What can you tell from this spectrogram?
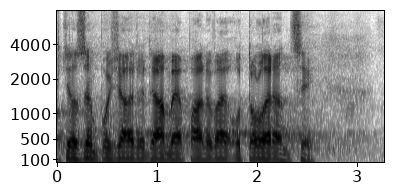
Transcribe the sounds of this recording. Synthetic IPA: xcɛls̬ɛmpo̞ʒaːdat̪̚daːmɪapaːno̞vɛːʔo̞t̪o̞lɛɾant͡sɪ

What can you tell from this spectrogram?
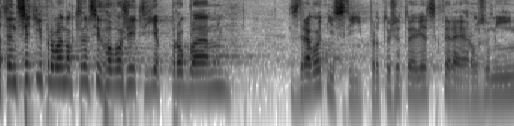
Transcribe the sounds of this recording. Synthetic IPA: ʔat̪ɛnt̪r̝̥ɛciːpɾoblɛːmʔo̞k̚t̪ɛɾɛːmsɪɦo̞vo̞r̝ɪt̪jɛpɾoblɛːm | zd̪ɾavo̞t̪ɲɪt͡st̪viːpɾo̞t̪o̞ʒɛt̪o̞jɛvjɛt͡skt̪ɛɾɛːɾo̞zumiː

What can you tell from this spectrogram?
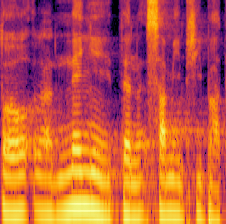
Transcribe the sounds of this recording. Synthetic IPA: t̪onɛɲɪt̪ɛnsamiːpr̝̥iːpat̪

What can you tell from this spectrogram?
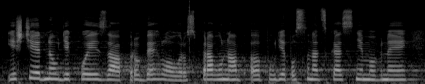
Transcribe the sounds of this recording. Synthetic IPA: jɛʃcɛjɛdno̞wɟɛkujɪzapɾʔo̞bjɛɦlo̞wɾo̞spɾavunapuːɟɛposlanɛt͡skɛːsɲɛmo̞vnɪ

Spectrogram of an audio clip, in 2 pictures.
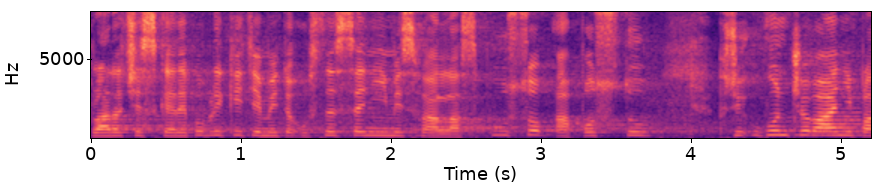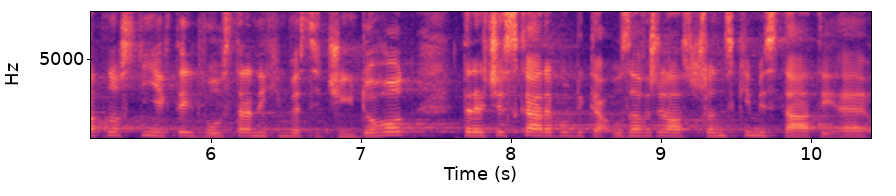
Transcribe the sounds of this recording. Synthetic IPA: vlaːdat͡ʃɛskɛːɾɛpublɪkɪcɛmɪt̪o̞ʔusnɛsɛɲiːmɪsxlaːlɪlaspuːsopʔapo̞st̪up̚ | pr̥ɪʔuko̞nt͡ʃo̞vaːɲiːplat̪no̞sciɲɛkt̪ɛɾiːɣdvo̞wst̪ɾaniːxɪnvɛst̪ɪt͡ʃɲiːɣdo̞ɦo̞t̪kt̪ɛɾɛːt͡ʃɛskaːɾɛpublɪkaʔuzavrɛlast͡ʃlɛnskiːmɪst̪aːt̪ɪʔɛː

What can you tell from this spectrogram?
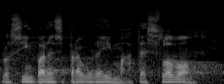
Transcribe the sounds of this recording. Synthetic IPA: pɾosiːmpanɛspɾʔavodajɪma̰ːt̪ɛslovo

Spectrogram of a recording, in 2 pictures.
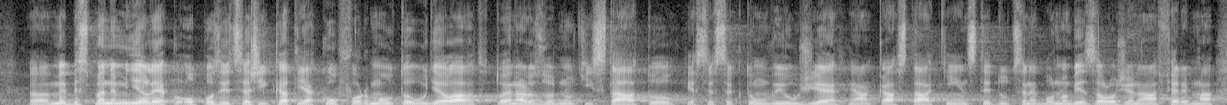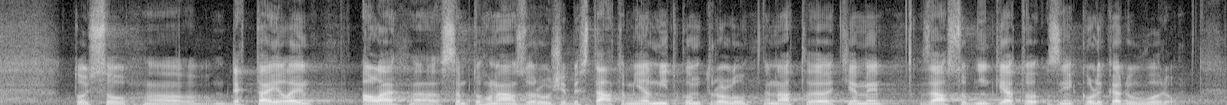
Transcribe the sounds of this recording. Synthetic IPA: mɪbɪsmɛnɛmɲɛlɪjako̞ʔopo̞zɪt͡sɛriːkat̪jako̞wfo̞ɾmo̞wt̪o̞uɟɛlat̪t̪ːojɛnaɾo̞zɦo̞dnuciːst̪aːt̪ujɛslɪsɛkt̪o̞muvɪuʒɪjɛɲaakaːst̪aːt̪ɲiːɪnst̪ɪt̪ut͡sɛnɛbo̞nobjɛzalo̞ʒɛnaːfɪɾma | t̪o̞jso̞wdɛt̪ajlɪʔalɛsɛmt̪o̞ɦonaːzo̞ɾuʒɛbɪst̪aːt̪mɲɛlmiːt̪ko̞nt̪ɾo̞lunat̪cɛmɪzaːsobɲiːkɪat̪o̞zɲɛko̞lɪkaduːvo̞dṵ

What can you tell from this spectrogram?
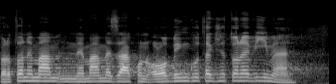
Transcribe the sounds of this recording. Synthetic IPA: pɾo̞t̪o̞nɛmaːnɛmaːmɛzaːko̞nʔolobɪŋɡut̪aɡʒɛt̪o̞nɛviːmɛ̰

